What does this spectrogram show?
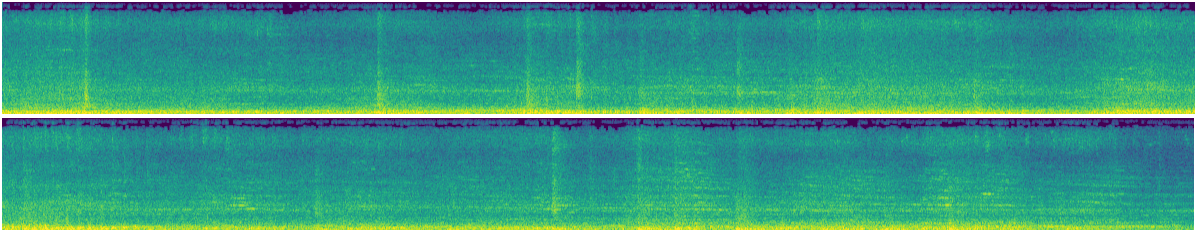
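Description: Freight train of autorack cars rolling past: a steady rumble of steel wheels on rail with clickety-clack over the joints, scattered clanks and some wheel squeal, easing off slightly near the end.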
